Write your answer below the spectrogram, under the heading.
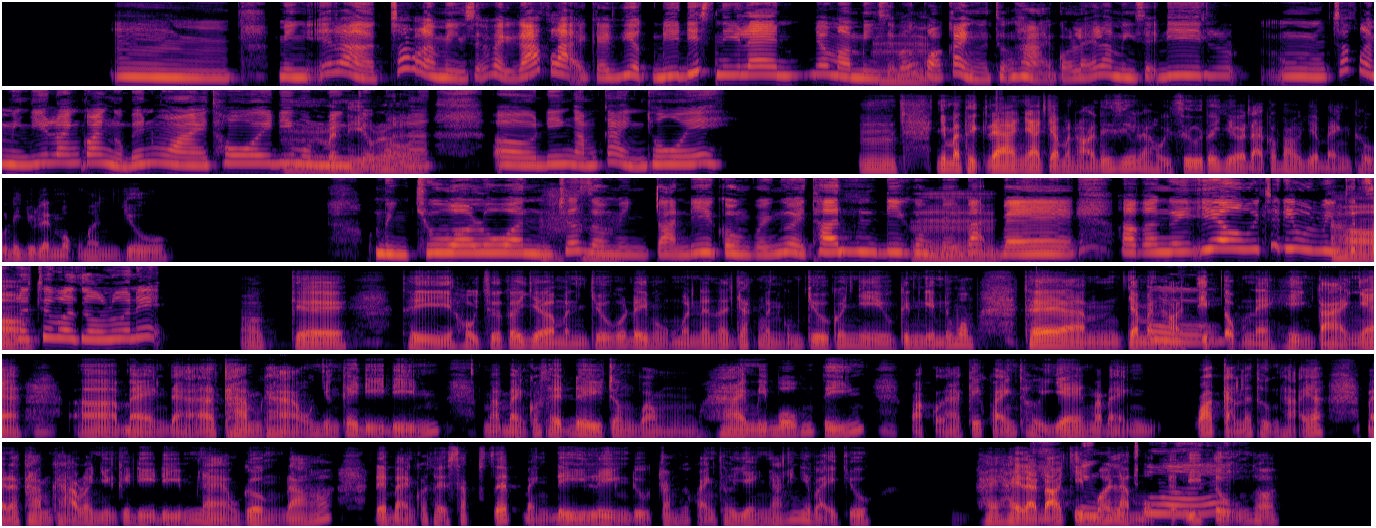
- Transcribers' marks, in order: tapping; laughing while speaking: "Ừm"; laughing while speaking: "thân"
- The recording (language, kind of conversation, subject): Vietnamese, advice, Tôi nên bắt đầu từ đâu khi gặp sự cố và phải thay đổi kế hoạch du lịch?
